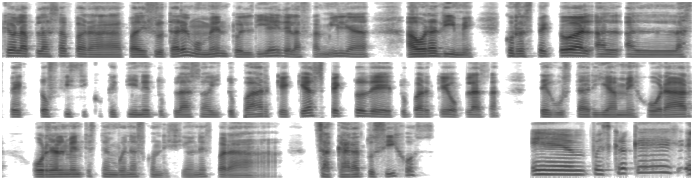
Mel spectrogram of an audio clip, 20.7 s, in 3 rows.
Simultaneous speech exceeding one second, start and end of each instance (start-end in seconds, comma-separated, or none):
none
